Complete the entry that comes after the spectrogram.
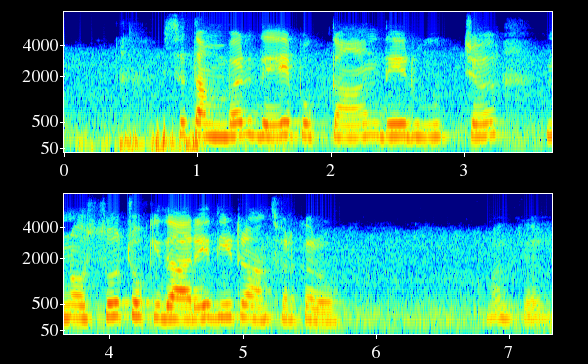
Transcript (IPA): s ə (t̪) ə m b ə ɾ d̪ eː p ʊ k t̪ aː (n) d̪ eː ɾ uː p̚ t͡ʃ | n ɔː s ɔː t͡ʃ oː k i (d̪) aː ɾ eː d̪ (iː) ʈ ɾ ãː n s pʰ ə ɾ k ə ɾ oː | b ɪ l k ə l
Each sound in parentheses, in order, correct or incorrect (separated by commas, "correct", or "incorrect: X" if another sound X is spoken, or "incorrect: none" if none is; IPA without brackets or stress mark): correct, correct, correct, correct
